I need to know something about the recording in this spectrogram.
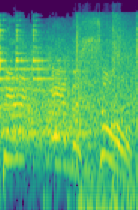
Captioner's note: bell rings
